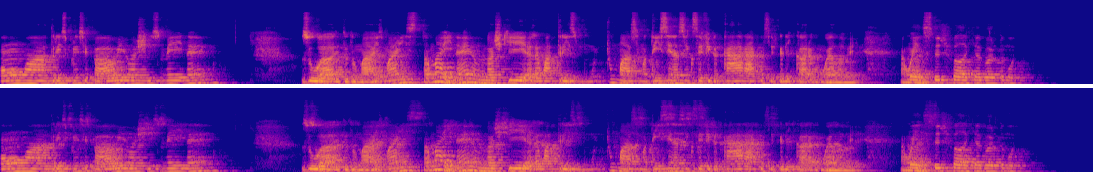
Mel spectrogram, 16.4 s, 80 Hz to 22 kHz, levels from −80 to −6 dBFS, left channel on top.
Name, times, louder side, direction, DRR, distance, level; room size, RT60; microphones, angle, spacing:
voice 1, 0.0-3.1 3.8-4.3 4.5-14.0, left 1 dB, 65° left, 2 dB, 7.0 m, -30 dB
voice 2, 13.6-15.2, equal, 10° left, 2 dB, 2.3 m, -30 dB
27.0 x 18.5 x 6.5 m, 0.68 s
head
